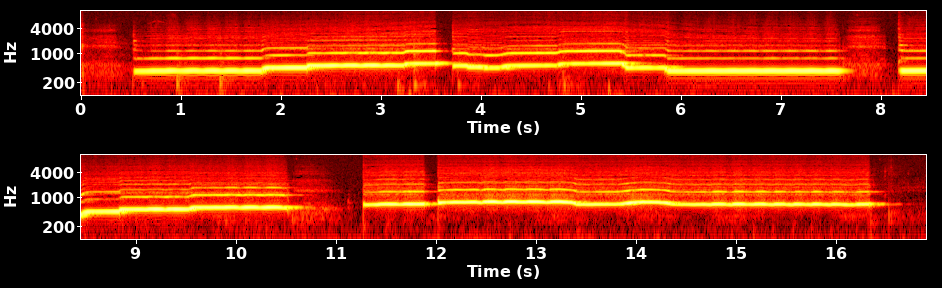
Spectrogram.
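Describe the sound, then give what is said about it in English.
A handmade Native American style flute plays a slow, breathy melody in three sustained phrases with brief pauses between them, clear, with no talking. “And I make a Native American style flute.”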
